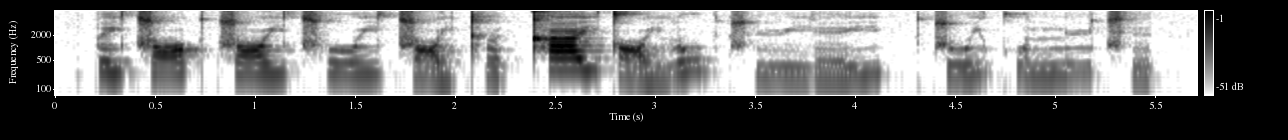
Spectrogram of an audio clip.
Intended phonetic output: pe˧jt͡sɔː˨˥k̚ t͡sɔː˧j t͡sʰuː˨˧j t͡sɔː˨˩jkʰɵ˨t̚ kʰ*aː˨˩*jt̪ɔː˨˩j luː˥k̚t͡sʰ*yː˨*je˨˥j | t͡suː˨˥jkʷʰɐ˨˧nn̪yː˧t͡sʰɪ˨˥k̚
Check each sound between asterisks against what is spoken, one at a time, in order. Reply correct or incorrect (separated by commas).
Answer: incorrect, correct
